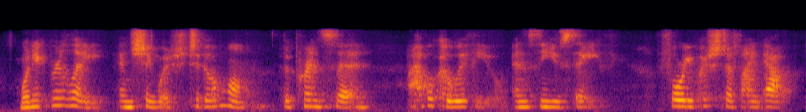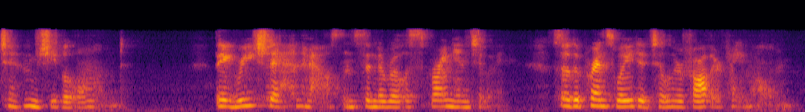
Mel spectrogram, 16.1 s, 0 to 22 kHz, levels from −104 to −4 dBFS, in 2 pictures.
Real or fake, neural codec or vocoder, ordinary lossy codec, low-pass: fake; codec, 16 kHz in and 24 kHz out, 0.8 kbps, FocalCodec, streaming, 65536 codes; AAC, 32 kbps; 7.2 kHz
